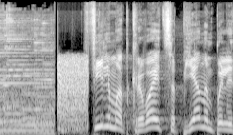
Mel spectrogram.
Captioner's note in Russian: звук помех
